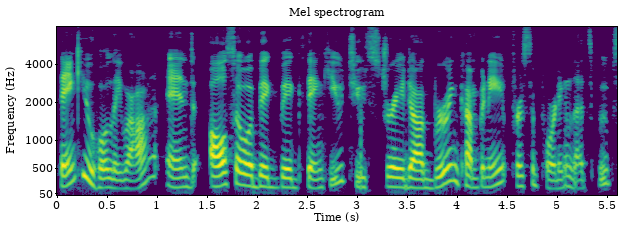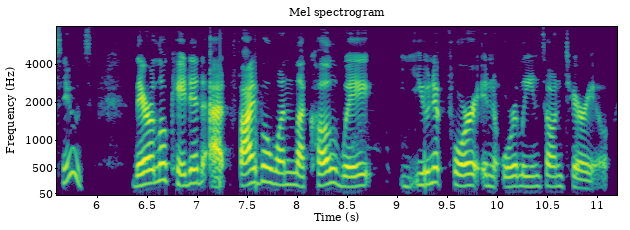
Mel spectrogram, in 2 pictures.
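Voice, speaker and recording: A woman's voice: lowish voice, animated, normal speed, a bit bright, no room sound. A playful woman co-hosting a podcast, laughing often. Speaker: podcast co-host. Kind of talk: casual chat.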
